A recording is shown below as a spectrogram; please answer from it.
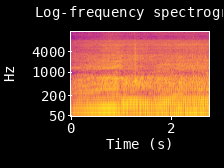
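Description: A Yamaha GP1 motorcycle engine revs up loud and close, the note rising over the first second and then holding a steady rasping drone, with no talking.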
